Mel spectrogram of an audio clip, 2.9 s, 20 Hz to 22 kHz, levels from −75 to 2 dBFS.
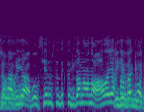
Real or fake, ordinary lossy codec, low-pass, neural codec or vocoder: real; Opus, 32 kbps; 7.2 kHz; none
